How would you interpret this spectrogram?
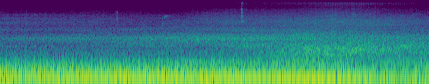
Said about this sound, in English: All right, let's cross the street. Well, not yet. Cars are coming. Safety first.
